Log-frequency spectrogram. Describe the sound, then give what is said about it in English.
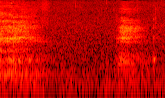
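A quiet, muffled sneeze: a short breathy burst, then a second gasping burst about a second later, with no talking in between. “Bless you.”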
